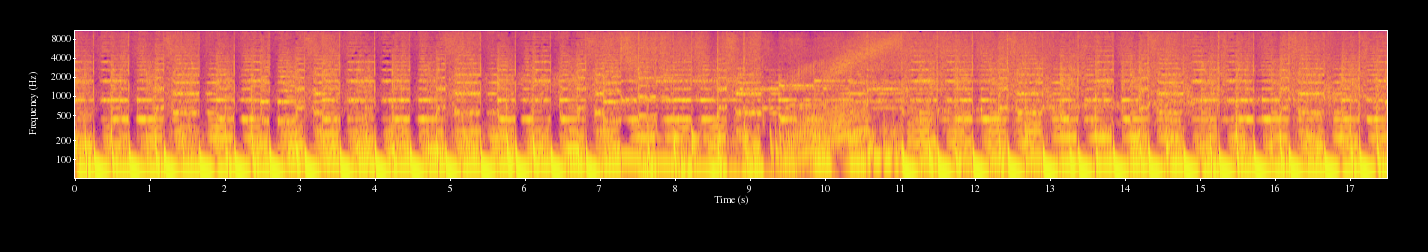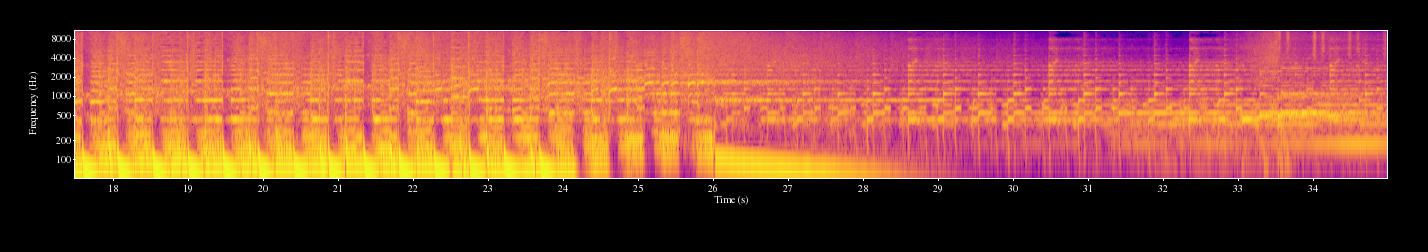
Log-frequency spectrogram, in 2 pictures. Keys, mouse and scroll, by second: 0.7 click, 2.1 click, 4.0 click, 5.6 click, 6.0 scroll, 6.0-6.4 scroll up 5, 7.7 click, 8.0-8.7 scroll down 5, 8.7-9.3 scroll up 5, 10.4 click, 10.8-11.1 scroll, 11.9 Escape, 13.2-13.8 typing, 16.0 Return, 16.3 click, 17.0 Return, 18.1 click, 20.1 Return, 20.1 click, 23.0-24.2 drag, 24.5-26.0 drag, 26.0 middle click, 26.0-26.6 scroll, 26.8 scroll down 5, 26.9-27.3 scroll up 4, 27.8 click, 28.2-28.8 scroll down 2, 28.9-29.3 scroll up 4, 30.2 click, 32.3 click, 32.9-33.3 scroll down 5, 34.2-34.9 scroll up 5, 34.9 scroll up 1.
